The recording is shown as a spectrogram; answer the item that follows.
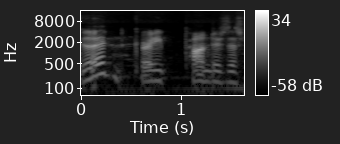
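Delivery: ordinary delivery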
